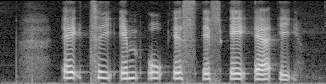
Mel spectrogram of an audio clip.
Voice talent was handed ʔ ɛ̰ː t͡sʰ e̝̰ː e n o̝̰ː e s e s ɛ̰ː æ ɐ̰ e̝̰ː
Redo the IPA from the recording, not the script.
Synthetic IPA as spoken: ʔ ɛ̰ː t͡sʰ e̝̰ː e m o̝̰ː e s e f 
